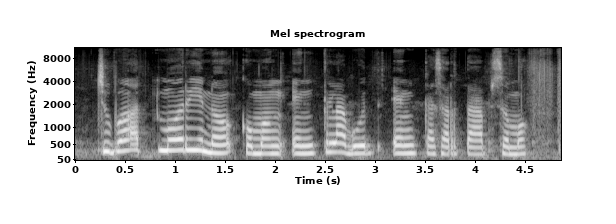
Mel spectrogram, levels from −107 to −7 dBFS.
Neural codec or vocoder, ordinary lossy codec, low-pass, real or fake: none; none; none; real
